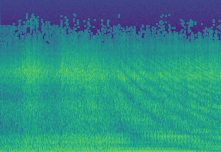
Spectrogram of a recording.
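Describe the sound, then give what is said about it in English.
The propeller engine of the Mozzie aircraft, flown by Biggles, starting up, runs with a loud, steady, throbbing drone, its low humming tones holding even throughout with a rough, breathy roar on top. No one speaks. “I shouldn't think so, but that's the Mozzie starting up.”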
